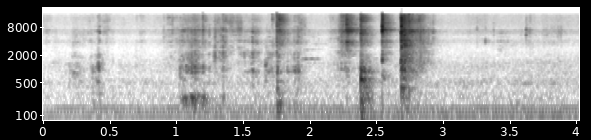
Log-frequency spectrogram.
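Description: A ceramic dinner plate being handled on a table: a few scattered sharp clicks and knocks, the two loudest close together about two and a half seconds in, over a low steady hum.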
